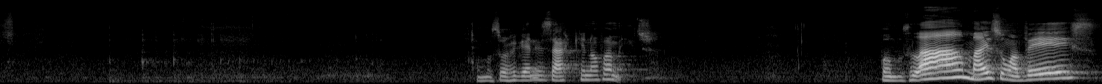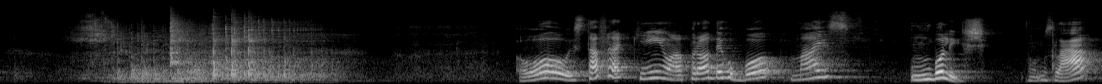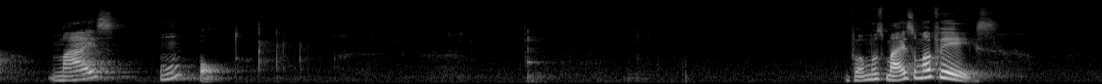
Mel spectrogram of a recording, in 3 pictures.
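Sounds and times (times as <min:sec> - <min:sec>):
plastic ball rolling on wood: 0:11.8 - 0:14.5
plastic bowling pins clattering: 0:12.2 - 0:14.6.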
